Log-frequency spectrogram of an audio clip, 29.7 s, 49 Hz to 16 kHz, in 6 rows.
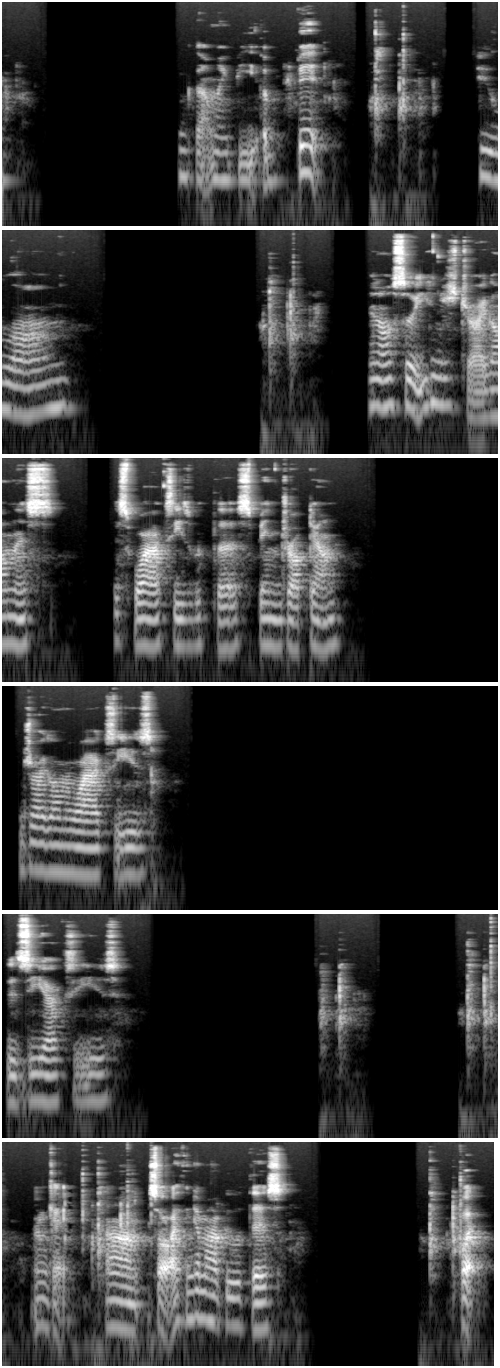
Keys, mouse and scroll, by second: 3.8 shift+middle click, 5.1-7.2 drag, 9.4-11.6 drag, 11.6 click, 13.6-16.0 drag, 17.4-18.9 drag, 19.6-22.3 drag, 23.0 shift+middle click, 24.5 shift+middle click, 25.8 shift+middle click.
